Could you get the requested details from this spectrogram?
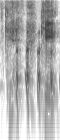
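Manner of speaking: normal talking voice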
